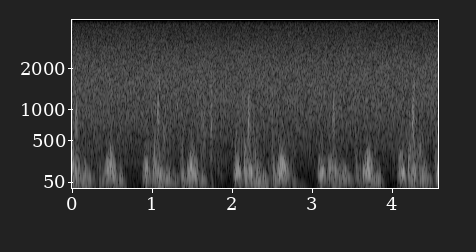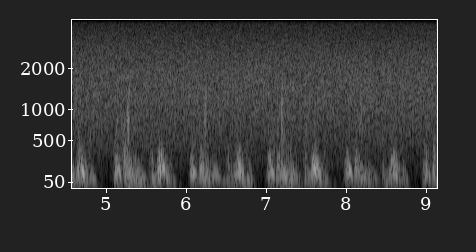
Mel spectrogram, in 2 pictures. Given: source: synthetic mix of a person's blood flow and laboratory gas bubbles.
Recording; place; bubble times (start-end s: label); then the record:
Doppler ultrasound of blood flow; precordium
no bubbles
From the record:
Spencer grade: 0 (complete lack of bubble signals)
